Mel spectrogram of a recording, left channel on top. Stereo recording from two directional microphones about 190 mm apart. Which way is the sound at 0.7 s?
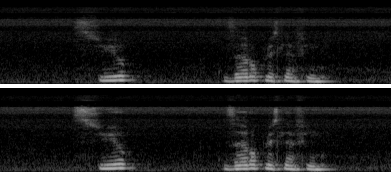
50° right (ahead or behind).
